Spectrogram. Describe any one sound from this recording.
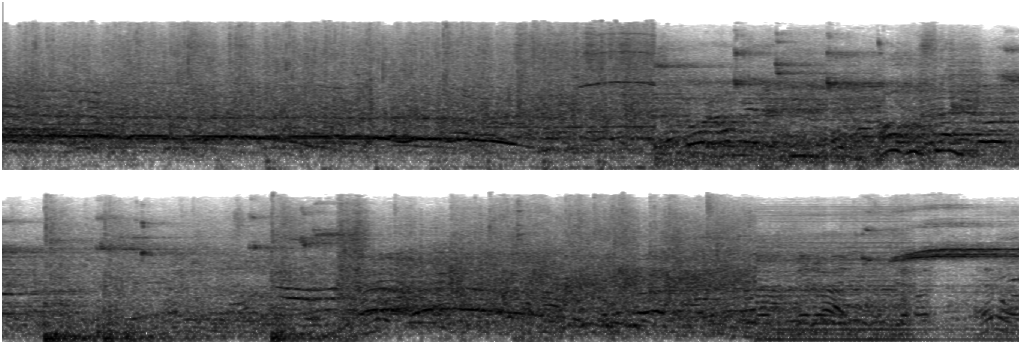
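A crowd of spectators shouts and cheers in a large echoing hall.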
